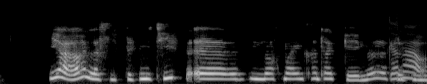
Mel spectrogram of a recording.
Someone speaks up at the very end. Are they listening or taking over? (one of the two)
taking over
